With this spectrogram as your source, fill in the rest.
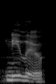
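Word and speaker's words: Nilou: Nilu. Okay, that's how we're saying it. Sub-Zeros. Okay. Gotta learn the pronunciations.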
